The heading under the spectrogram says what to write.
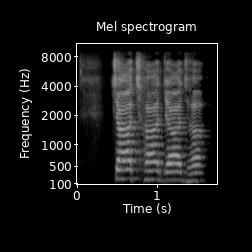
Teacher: ये तालव्य है इनको बोलते समय तालू में लगती है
